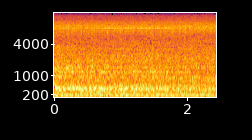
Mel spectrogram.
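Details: 1995 Honda Accord after replacing a ripped timing belt that had jumped teeth, causing crank-no-start with fuel and spark: smooth, steady idle, even hum, no skipping or misfire; runs normally.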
